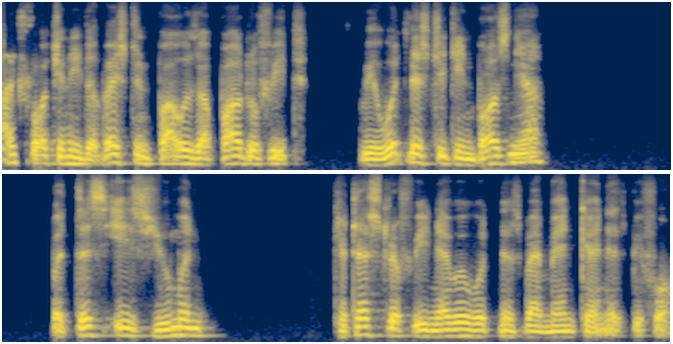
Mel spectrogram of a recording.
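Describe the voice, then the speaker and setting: Against a quiet background, a man of medium pitch speaks at a moderate pace with long, frequent pauses, vocal fry, ordinary pitch variation and very even loudness, the sound dry and close with no echo. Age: 70s. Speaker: humanitarian. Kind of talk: interview. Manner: halting, repetitive; passionate.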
